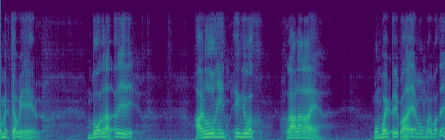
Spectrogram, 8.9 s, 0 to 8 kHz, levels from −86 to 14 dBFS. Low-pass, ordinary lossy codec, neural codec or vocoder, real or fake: 7.2 kHz; none; autoencoder, 22.05 kHz, a latent of 192 numbers a frame, VITS, trained on many speakers; fake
